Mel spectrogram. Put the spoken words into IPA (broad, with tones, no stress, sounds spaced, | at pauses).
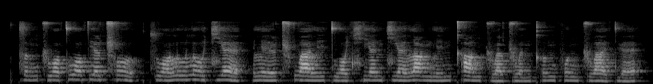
t͡s ɤ˨˦ ŋ ʈ͡ʂ w ɔ˨˦ t̪ w ɔ˦ t̪ j ɛ˦ ʈ͡ʂʰ o˥˨ ʊ̯ | t͡s w ɔ˨˦ l u˦ l o˥˨ ʊ̯ t͡ɕ j ɛ˥˨ | l e˨˦ ɪ̯ ʈ͡ʂʰ w ä˥˨ l i˦ t̪ w ɔ˨˩ t͡ɕʰ j ɛ˥˨ n t͡ɕ j ɛ˦ l ɑ˥˨ ŋ l i˨˦ n kʰ ɑ˥˨ ŋ ʈ͡ʂ w ä˨˩ ʈ͡ʂ w ə˨˦ n kʰ ɤ˦ ŋ f ɤ˦ ŋ ʈ͡ʂ w a˥˨ ɪ̯ t̪ ɥ ɛ˨˦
